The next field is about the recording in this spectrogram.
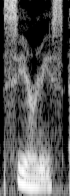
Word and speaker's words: Ceres: I went to a fundraiser on Saturday night with my friend for the Ceres Foundation. And I've been pronouncing the word C-E-R-E-S, Ceres. It's Ceres.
